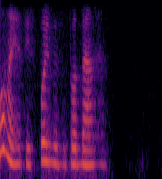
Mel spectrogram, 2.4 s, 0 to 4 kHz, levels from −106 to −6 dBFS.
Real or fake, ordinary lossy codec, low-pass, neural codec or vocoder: fake; Opus, 32 kbps; 3.6 kHz; codec, 16 kHz, 0.2 kbps, FocalCodec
